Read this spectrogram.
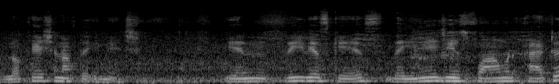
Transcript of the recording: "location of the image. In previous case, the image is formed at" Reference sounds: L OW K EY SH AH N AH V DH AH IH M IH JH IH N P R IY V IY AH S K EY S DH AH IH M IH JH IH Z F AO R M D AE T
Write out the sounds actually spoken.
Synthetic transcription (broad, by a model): L OW K EY SH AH N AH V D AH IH M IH JH IH N P R IY V IY AH S K EY S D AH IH M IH JH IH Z F AO R M D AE T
